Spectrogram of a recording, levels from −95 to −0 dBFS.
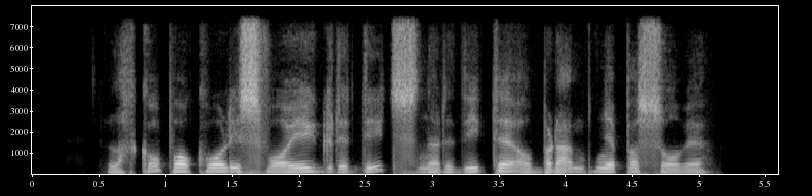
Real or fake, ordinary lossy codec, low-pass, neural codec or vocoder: fake; none; 7.2 kHz; codec, 24 kHz, 0.9 kbps, DualCodec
